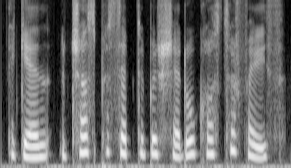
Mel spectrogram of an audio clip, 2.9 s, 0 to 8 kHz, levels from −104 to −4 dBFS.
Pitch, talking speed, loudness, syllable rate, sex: 245 Hz, 165 wpm, -17 LUFS, 5.7 syllables/s, female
